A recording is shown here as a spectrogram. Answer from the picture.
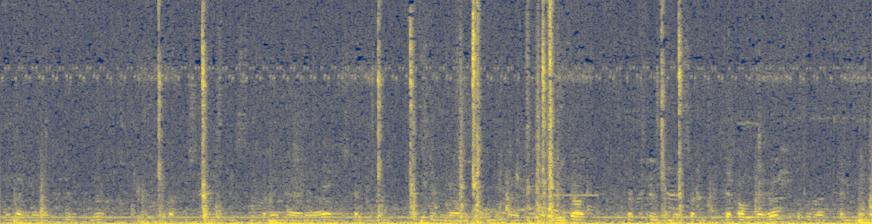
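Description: Cockpit ambience: a steady low rumble with a constant hum, several sharp clicks and knocks scattered through, and faint voices in the background.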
